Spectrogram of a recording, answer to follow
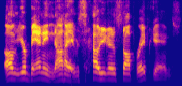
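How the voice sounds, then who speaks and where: Brief: tipsy American guy on a live stream, slurring a bit, animated and slow-spoken. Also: on the high side, clear, resonant tone, dry recording. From United States. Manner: tipsy, slurring, swearing, laughing. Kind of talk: casual drunken banter.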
